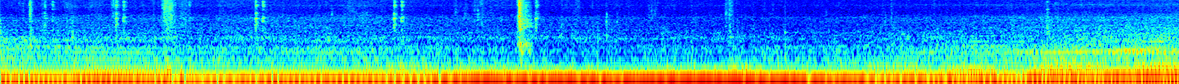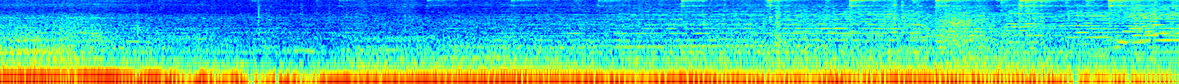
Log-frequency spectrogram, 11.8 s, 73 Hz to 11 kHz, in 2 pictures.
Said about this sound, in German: Wir fahren zurück zu Nummer 48.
